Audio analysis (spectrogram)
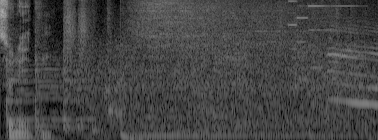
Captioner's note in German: Leise Gamegeräusche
